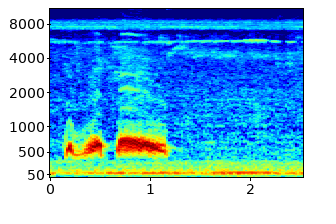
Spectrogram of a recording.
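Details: Single coo phrase from a spotted dove, used to get a non-calling captive dove to start: a brief wavering note, then a longer, smooth, mellow purring coo, with a faint low hum underneath.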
